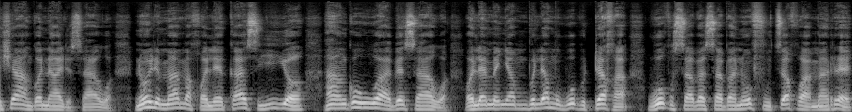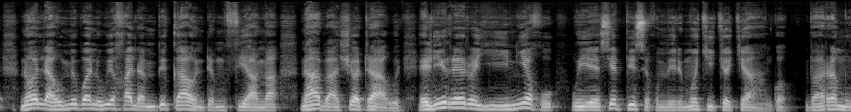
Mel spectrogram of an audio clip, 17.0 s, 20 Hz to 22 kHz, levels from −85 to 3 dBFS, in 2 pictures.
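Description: Listening to this speech recording, nothing technical stood out at any point.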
